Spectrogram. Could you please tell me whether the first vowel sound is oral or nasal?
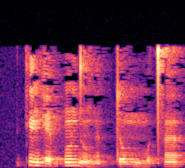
nasal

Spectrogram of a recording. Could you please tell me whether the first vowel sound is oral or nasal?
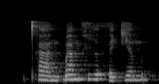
oral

